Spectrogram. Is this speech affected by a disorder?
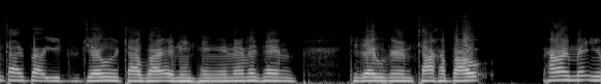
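Yes: cerebral palsy.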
